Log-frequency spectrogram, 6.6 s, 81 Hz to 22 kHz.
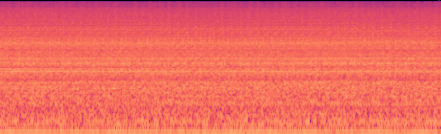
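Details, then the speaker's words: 2024 Ford Maverick XL AWD 2.0L EcoBoost, warm, idling with air conditioner on and fan run at low, medium and high: smooth airy blower rush with no rattles, squeals or grinding; normal AC and blower operation. "all right so you might have heard some different speeds of the fan I tried turning it on to all three settings the low medium and high setting"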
